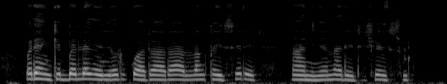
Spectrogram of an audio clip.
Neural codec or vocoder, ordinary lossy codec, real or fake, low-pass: vocoder, 44.1 kHz, 128 mel bands, Pupu-Vocoder; none; fake; none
